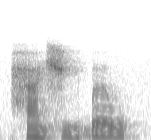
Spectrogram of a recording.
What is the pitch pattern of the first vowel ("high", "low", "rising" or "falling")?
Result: low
